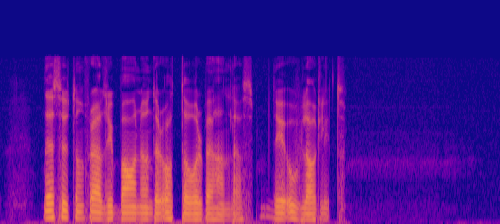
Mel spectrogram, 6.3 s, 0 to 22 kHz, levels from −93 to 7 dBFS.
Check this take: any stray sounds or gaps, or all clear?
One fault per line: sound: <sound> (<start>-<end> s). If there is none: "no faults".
no faults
